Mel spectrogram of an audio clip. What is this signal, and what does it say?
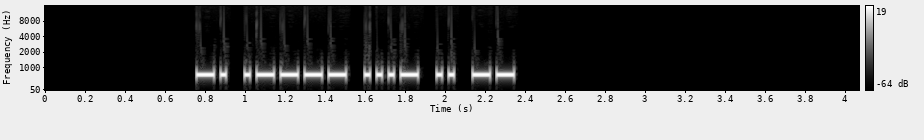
Morse code, heard as a keyed tone, about 40 wpm, 700 Hz. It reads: N1VIM
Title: USA Call Signs - 5 Characters - 40wpm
